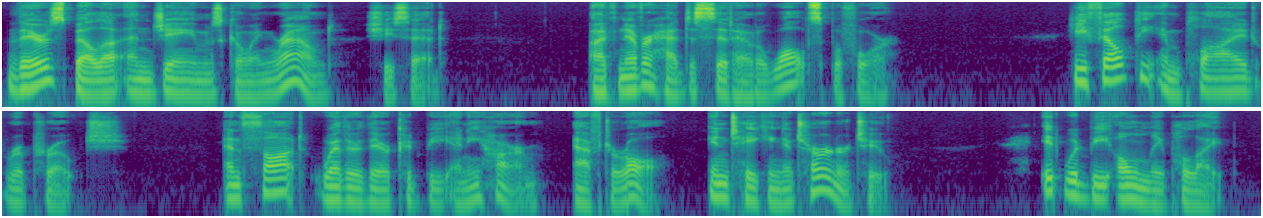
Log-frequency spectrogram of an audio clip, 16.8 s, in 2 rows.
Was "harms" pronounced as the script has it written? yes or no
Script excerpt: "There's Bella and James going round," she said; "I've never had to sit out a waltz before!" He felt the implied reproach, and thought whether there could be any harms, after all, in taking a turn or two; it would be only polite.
no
